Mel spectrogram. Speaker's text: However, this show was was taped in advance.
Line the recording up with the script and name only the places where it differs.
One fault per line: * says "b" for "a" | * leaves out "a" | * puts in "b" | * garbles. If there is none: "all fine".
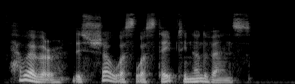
all fine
